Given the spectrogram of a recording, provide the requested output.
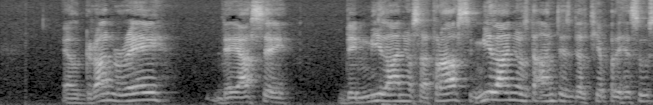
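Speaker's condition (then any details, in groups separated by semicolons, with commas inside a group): No condition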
